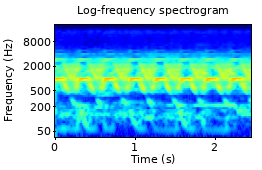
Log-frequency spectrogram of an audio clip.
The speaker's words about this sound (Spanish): Con estas sirenas de ambulancia, los médicos yemeníes protestan frente a la sede de la ONU en Sanaa. Alertan sobre la escasez del combustible en el país debido al bloqueo saudí, lo que podría agravar aún más la crisis humanitaria.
